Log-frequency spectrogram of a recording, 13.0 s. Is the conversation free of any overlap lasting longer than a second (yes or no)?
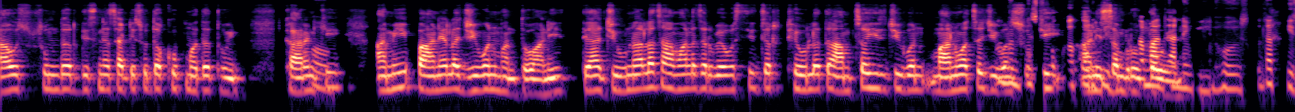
no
